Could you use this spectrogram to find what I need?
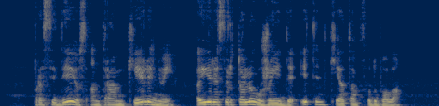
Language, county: Lithuanian, Telšiai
